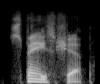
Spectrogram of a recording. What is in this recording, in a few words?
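"spaceship", American English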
